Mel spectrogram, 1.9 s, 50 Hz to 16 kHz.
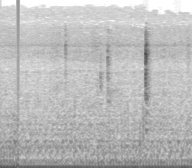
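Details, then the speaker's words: CAT 304 CR excavator after fixing intermittent starter fault caused by wiring: steady, even low diesel drone at idle with no misses, knocks or rattles; running normally. "the excavator back up and running a wiring problem all sorted and yeah i'm very very happy now that we've got it all resolved"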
